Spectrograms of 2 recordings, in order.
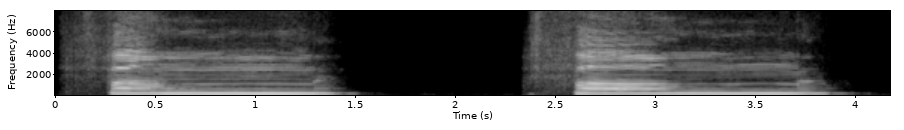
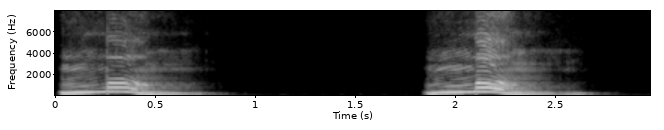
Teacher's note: ng, which means you need to use your root of tongue to touch inside of your mouth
